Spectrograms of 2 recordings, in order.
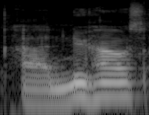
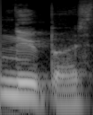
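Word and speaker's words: Neuhaus: be floran new bus new house i don't know how to say his name it's not new burst there's definitely not b in there but i believe it's florian newhouse i hopefully i've said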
